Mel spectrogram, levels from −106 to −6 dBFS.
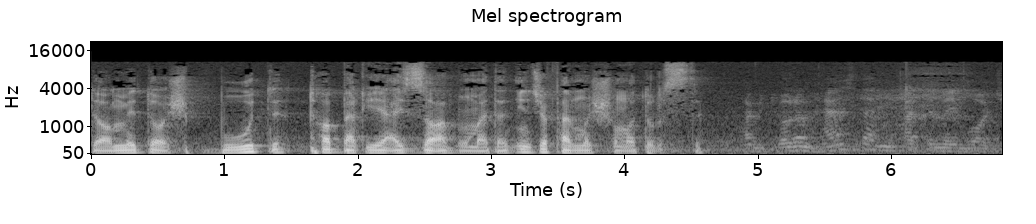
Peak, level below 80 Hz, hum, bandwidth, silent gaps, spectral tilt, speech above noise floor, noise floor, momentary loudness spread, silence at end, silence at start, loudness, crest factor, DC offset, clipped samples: -10 dBFS; -42 dBFS; none; 11 kHz; none; -5.5 dB/octave; 23 dB; -51 dBFS; 20 LU; 0.1 s; 0 s; -29 LUFS; 20 dB; under 0.1%; under 0.1%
